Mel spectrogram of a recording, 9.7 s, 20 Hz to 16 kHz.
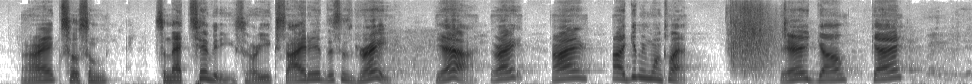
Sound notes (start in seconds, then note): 3.6 audience laughs; 7.2 audience claps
